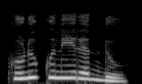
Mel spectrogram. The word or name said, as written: ಹುಡುಕುನೀರದ್ದು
